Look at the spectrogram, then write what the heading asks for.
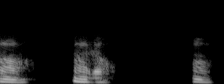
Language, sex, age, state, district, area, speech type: Goan Konkani, male, 45-60, Goa, Bardez, rural, conversation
